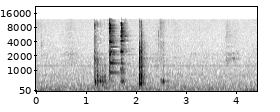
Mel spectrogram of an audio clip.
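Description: Steel tin can and an all-metal tactical pen being handled and set down, giving sharp metallic clinks and knocks. A quick cluster of clinks comes about a second in, another about two seconds in and a faint tick near the end.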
